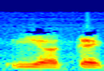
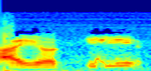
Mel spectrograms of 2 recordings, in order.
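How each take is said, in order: First: "I O T" said as Spanish letter names, ee-oh-teh; "I O T" in everyday Spanish letters; Spanish pronunciation. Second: "I O T" said as English letter names, eye-oh-tee; "I O T" in English letters, Spanish-speaker's delivery; English pronunciation. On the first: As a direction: spell out "I O T" the Spanish way. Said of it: "en inglés, este, tiene otra pronunciación". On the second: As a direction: spell out "I O T" the English way. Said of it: "es la pronunciación en inglés". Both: Shown as a demonstration.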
